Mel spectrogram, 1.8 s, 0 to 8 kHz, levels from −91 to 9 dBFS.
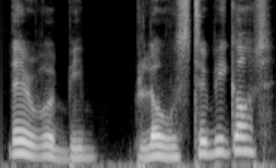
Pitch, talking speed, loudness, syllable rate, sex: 150 Hz, 230 wpm, -17 LUFS, 4.7 syllables/s, male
